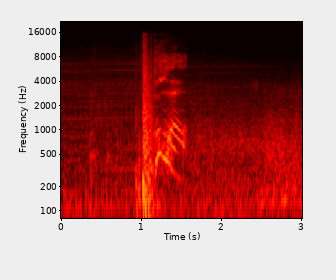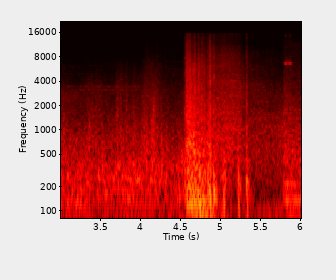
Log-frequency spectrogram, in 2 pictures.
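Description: A web line shoots out with a sharp whoosh.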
